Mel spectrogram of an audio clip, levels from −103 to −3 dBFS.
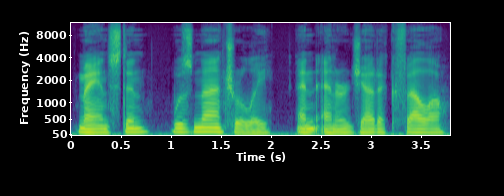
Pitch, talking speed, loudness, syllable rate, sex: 100 Hz, 95 wpm, -19 LUFS, 4.4 syllables/s, male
